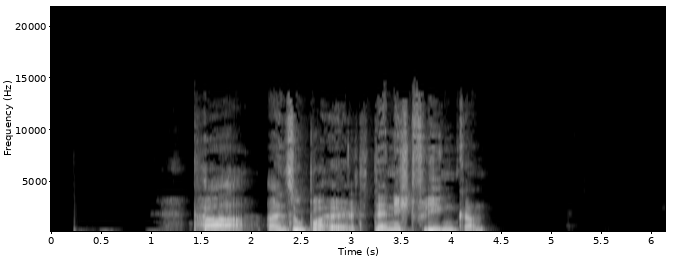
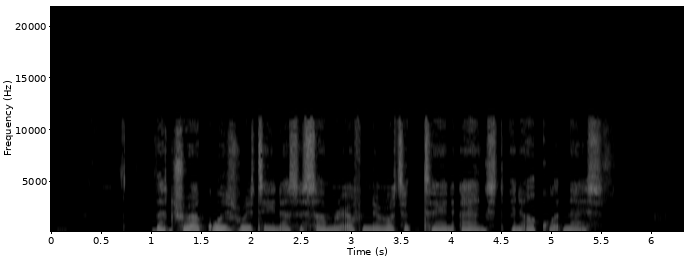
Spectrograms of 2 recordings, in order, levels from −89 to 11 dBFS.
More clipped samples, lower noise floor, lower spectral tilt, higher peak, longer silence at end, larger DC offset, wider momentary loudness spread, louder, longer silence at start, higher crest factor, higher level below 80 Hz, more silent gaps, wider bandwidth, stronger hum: neither; about the same, -88 dBFS vs under -90 dBFS; first, -5 dB/octave vs -3.5 dB/octave; first, -2 dBFS vs -32 dBFS; first, 1.85 s vs 0.7 s; neither; about the same, 10 LU vs 9 LU; first, -18 LUFS vs -51 LUFS; first, 1.45 s vs 0.7 s; about the same, 20 dB vs 22 dB; first, -52 dBFS vs -84 dBFS; neither; first, 14 kHz vs 11.5 kHz; neither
